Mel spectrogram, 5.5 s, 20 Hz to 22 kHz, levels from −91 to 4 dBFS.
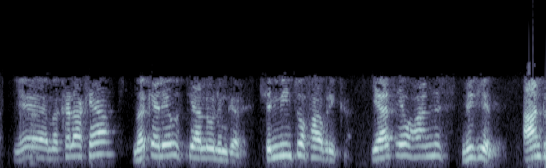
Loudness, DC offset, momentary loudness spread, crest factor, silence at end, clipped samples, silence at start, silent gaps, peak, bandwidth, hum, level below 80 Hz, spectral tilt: -19 LUFS; under 0.1%; 7 LU; 18 dB; 0 s; under 0.1%; 0.15 s; none; 0 dBFS; 5 kHz; none; -64 dBFS; -2.5 dB/octave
